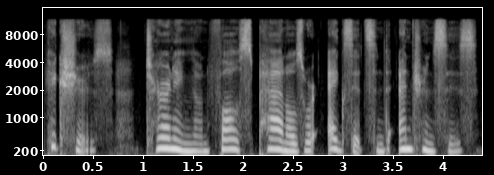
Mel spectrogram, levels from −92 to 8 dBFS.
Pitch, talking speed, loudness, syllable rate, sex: 215 Hz, 125 wpm, -17 LUFS, 4.8 syllables/s, female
